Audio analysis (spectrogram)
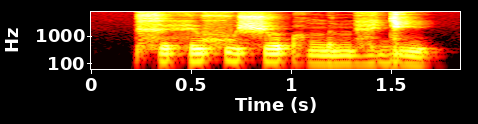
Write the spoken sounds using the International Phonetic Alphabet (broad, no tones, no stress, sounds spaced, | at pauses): x ɪ h ɪ xʷ i ʃ ʊ ʔ ɔ̤ ŋ ʊ n ɛ̤ ɟ i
